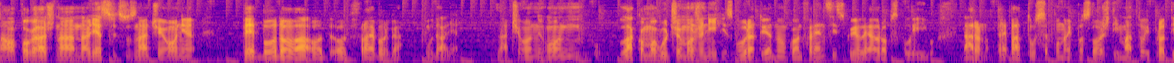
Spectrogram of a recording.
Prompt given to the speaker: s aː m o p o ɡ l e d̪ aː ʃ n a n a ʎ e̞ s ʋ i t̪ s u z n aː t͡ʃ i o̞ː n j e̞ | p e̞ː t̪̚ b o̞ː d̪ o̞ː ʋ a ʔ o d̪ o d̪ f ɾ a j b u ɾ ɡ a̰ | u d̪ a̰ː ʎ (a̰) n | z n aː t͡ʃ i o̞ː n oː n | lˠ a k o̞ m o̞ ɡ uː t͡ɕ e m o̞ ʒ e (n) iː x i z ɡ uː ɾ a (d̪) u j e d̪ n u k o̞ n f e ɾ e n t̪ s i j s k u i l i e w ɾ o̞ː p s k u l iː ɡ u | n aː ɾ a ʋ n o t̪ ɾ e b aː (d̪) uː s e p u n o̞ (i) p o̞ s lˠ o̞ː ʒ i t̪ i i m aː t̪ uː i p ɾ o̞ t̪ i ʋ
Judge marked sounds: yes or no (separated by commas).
no, no, no, no, yes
